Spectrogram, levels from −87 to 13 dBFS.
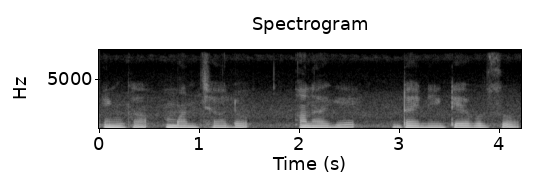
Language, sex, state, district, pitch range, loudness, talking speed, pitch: Telugu, female, Andhra Pradesh, Annamaya, 180-195 Hz, -16 LUFS, 85 wpm, 185 Hz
